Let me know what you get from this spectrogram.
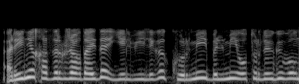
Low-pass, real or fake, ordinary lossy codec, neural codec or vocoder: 5.4 kHz; real; none; none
